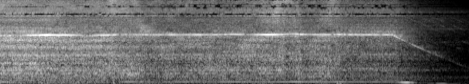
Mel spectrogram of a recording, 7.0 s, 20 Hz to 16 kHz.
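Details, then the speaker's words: Healthy AirDri Quad/Quazar hand dryer, whose motor is claimed to last 17,000 hours: strong steady rushing airflow with a constant high whine, then a clean spin-down. Normal hand dryer run. "this first video is how is how a Healy quad SL quazar is supposed to"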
